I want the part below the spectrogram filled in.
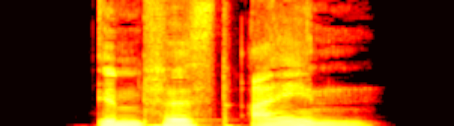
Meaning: second-person singular subjunctive I of einimpfen
- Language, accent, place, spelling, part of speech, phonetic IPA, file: German, Germany, Berlin, impfest ein, verb, [ˌɪmp͡fəst ˈaɪ̯n], De-impfest ein.ogg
